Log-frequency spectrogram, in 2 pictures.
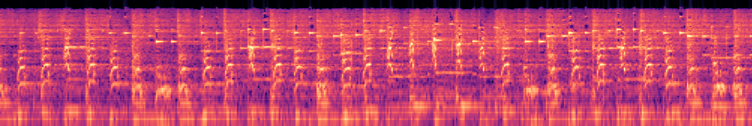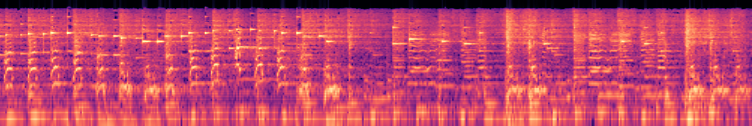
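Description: Dogs bark and yip over and over for the whole stretch, loud, with a few whimpers mixed into a dense, busy backdrop and no talking.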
